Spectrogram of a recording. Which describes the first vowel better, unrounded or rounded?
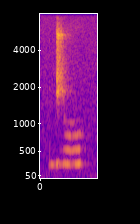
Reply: rounded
